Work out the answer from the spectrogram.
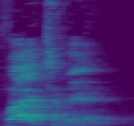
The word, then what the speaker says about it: vitamin: 그래서 vitamin, vitamin, vitamin 이라고 하는 사람보다는 vitamin, vitamin, vitamin, vitamin, vitamin, vitamin 이라고 발음하는 사람이 많은 겁니다.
